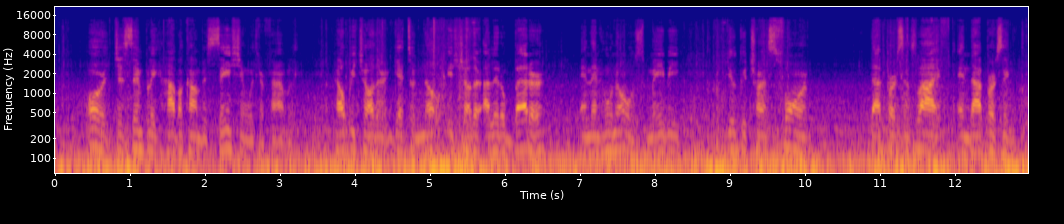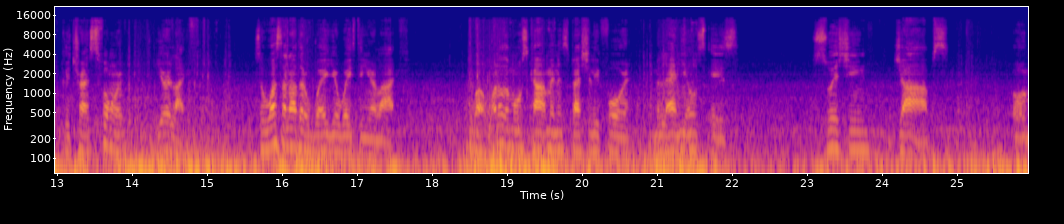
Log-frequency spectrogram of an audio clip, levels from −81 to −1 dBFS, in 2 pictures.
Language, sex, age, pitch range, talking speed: English, male, 30-49, 85-115 Hz, 135 wpm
